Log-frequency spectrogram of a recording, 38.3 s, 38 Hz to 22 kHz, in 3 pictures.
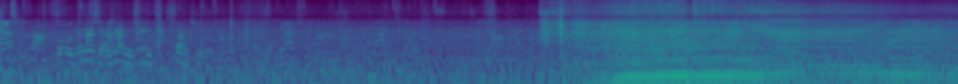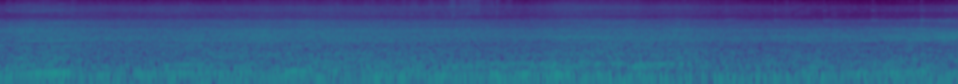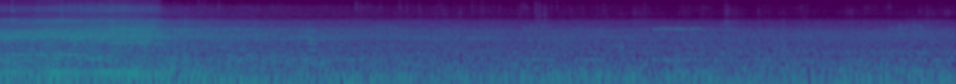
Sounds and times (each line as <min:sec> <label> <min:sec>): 0:00.0 walking in the Street 0:38.3
0:07.2 Traffic Sound 0:34.3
